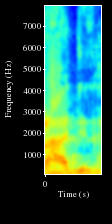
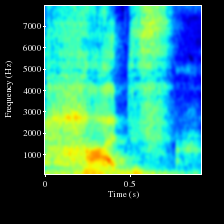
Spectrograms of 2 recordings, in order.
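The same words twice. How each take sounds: First: The word starts without a breathy h sound. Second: The word starts with a breathy h sound. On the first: The speaker calls it wrong. "não é Hades" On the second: The speaker calls it right. "alfa, aspiração áspera"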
